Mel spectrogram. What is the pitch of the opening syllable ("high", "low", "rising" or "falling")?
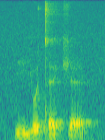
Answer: low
